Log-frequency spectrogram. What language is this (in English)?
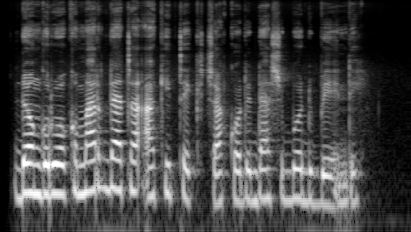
Luo (Kenya and Tanzania)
